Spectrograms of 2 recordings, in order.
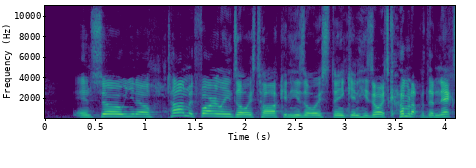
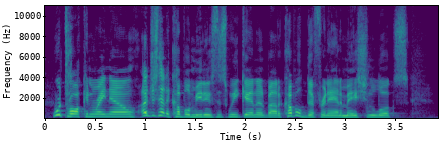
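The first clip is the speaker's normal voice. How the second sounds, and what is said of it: Imitates another person's voice. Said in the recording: “I'll try to do it in my best Todd voice.”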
